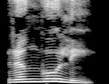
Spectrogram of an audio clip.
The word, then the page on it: ರಂಗೋಲಿ: rangōli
